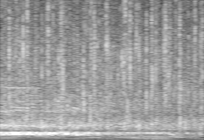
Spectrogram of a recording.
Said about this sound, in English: Can we give them a big round of applause? Excellent job today. Let's give our band musicians a big round of applause.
